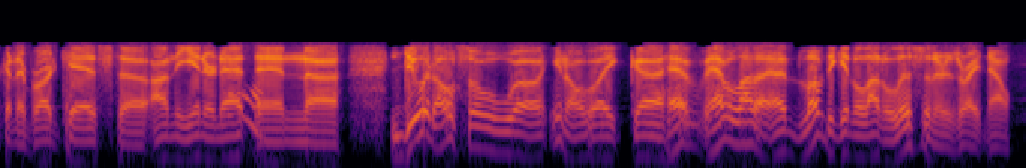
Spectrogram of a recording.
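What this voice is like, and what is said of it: Rich radio-announcer voice. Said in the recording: “you got a fantastic radio voice.”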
